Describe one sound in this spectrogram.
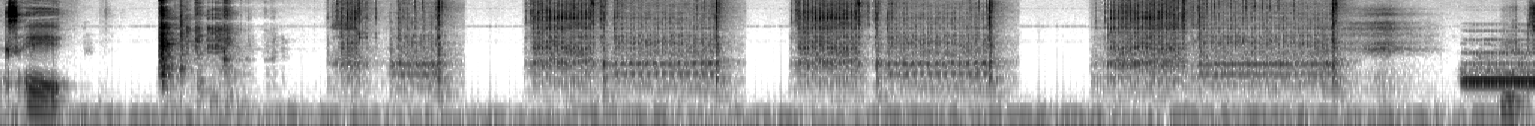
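A rotary telephone dial whirs and clicks as it turns back.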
